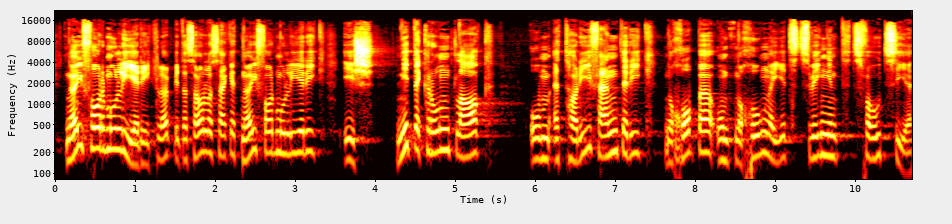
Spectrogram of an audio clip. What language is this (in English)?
Swiss German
